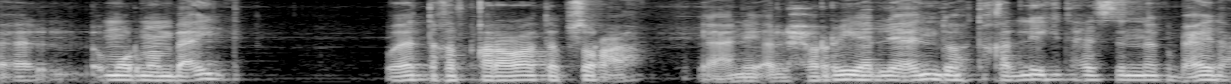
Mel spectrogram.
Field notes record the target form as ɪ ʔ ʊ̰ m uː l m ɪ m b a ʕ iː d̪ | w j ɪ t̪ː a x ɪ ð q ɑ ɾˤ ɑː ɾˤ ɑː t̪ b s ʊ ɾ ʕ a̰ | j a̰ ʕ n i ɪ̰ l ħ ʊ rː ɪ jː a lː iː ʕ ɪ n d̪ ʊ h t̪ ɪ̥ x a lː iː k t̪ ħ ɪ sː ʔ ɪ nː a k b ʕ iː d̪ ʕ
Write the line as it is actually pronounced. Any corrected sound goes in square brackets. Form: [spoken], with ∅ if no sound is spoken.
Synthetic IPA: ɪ ʔ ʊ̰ m uː [ɾ] m ɪ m b a ʕ iː d̪ | w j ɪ t̪ː a x ɪ ð q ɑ ɾˤ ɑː ɾˤ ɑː t̪ b s ʊ ɾ ʕ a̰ | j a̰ ʕ n i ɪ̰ l ħ ʊ rː ɪ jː a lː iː ʕ ɪ n d̪ ʊ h t̪ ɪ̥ x a lː iː k t̪ ħ ɪ sː ʔ ɪ nː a k b ʕ iː d̪ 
